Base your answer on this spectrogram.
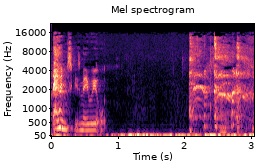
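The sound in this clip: Coughing fit: a short burst of voiced sound, a brief lull, then a run of harsh, noisy coughs that carries through to the end.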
